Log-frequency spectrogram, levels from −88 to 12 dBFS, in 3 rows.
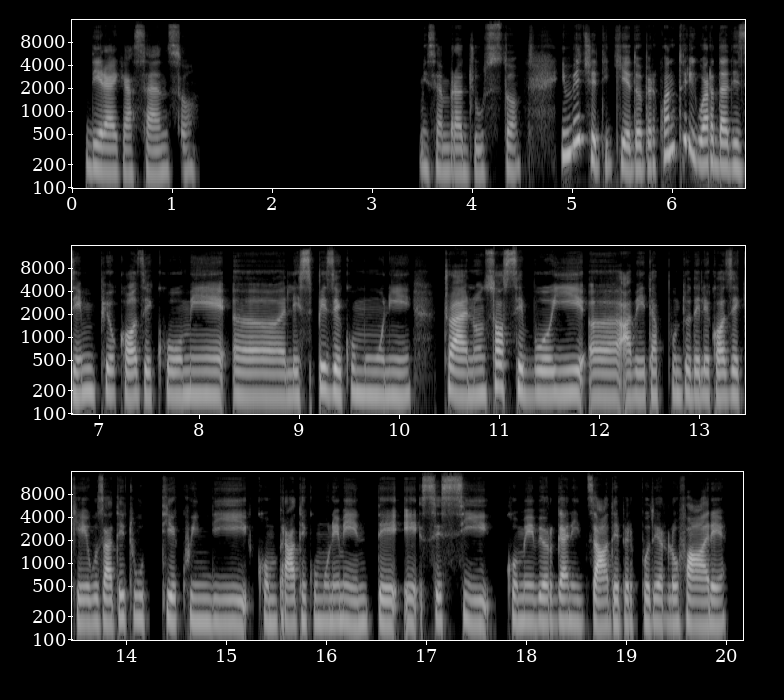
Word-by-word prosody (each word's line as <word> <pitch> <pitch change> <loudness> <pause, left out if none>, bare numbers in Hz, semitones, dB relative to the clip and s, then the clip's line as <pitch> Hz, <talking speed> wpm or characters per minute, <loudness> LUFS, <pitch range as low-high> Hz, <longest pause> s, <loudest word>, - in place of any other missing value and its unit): Direi 175 -3 +2
che 160 - -6
ha 160 - -3
senso. 165 +1 -6 2.2
Mi 180 - -9
sembra 165 -1 -4
giusto. 165 +2 -7 0.4
Invece 375 - +2
ti 195 -2 -12
chiedo, 180 -2 0
per 185 +2 -5
quanto 285 - 0
riguarda 205 - +2
ad 190 - -2
esempio 190 +1 -1
cose 175 0 +1
come, 180 0 -1
uhm, 170 -1 +1
le 175 +1 -3
spese 195 0 +3
comuni, 180 -1 -3 0.3
cioè 175 -4 +6
non 180 +1 -2
so 220 +5 +4
se 215 -2 +2
voi, 180 +1 +1
uhm, - - -1
avete 170 0 +1
appunto 175 +1 -4
delle 175 0 0
cose 170 0 +1
che 170 -1 -3
usate 170 +2 +1
tutti 190 0 -3
e 175 - +1
quindi 170 -2 -3
comprate 170 0 0
comunemente 170 -1 -1
e 165 - 0
se 185 - -2
sì, 165 -5 -3
come 175 -2 -2
vi 175 - 0
organizzate 170 -2 +3
per 170 0 -3
poterlo 170 0 -1
fare? 160 0 +4
175 Hz, 140 wpm, -26 LUFS, 170-185 Hz, 2.2 s, cioè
